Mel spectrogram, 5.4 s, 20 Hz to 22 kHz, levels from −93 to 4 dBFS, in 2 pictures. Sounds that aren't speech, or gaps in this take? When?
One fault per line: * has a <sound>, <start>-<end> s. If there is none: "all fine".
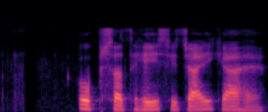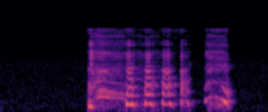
* has a laugh, 3.6-5.1 s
